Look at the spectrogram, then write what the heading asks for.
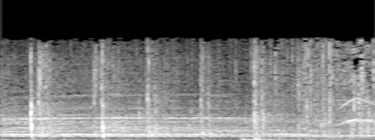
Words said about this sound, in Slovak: Prosím vás, veľká legenda, Marián Slávka, obrovský potlesk.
